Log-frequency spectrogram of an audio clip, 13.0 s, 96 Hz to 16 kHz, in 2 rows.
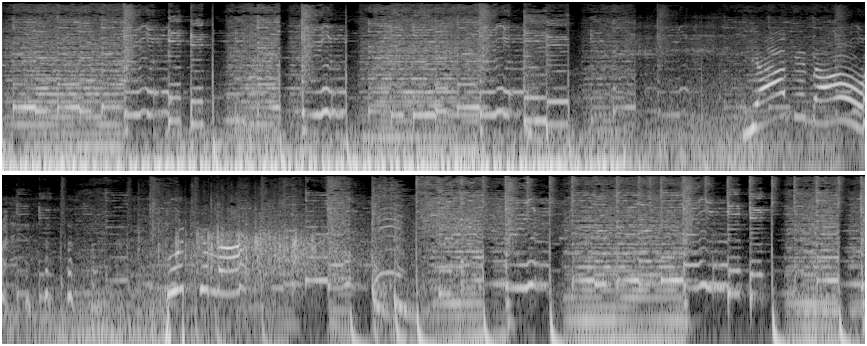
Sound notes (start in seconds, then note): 6.4 laughter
